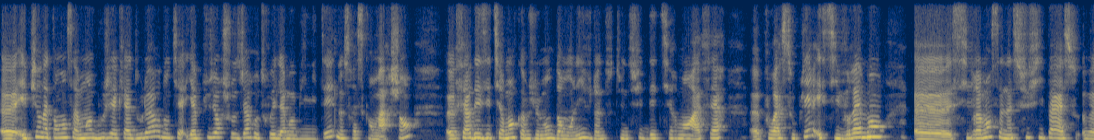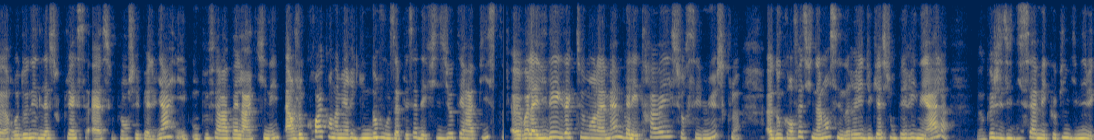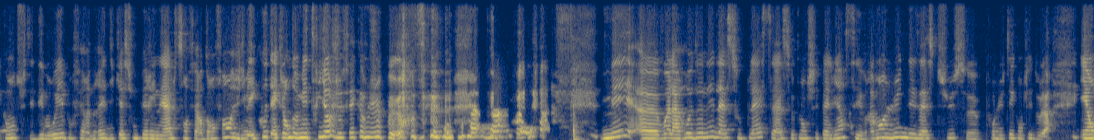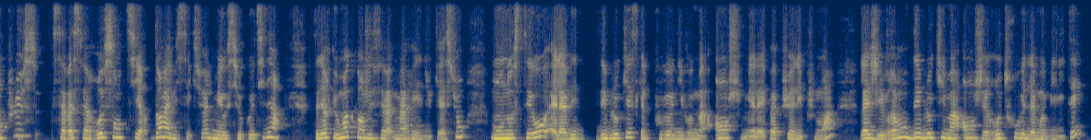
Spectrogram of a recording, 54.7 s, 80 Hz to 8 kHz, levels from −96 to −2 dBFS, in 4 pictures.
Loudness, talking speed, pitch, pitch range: -25 LUFS, 245 wpm, 220 Hz, 200-245 Hz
